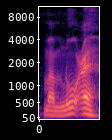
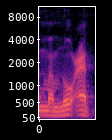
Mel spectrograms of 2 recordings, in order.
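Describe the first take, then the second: First: The word ends with a soft h sound. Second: The word ends with a t sound. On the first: The speaker calls it right. "Mamnu'ah, bukan mamnu'at" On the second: The speaker calls it wrong. "bukan mamnu'at"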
